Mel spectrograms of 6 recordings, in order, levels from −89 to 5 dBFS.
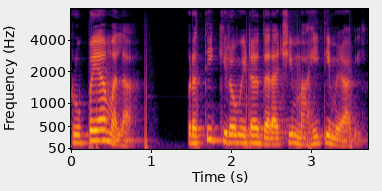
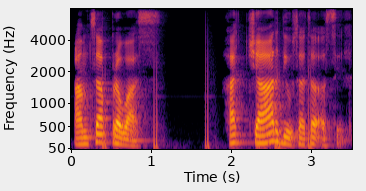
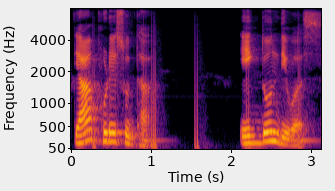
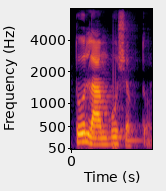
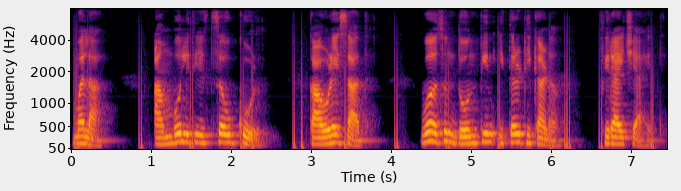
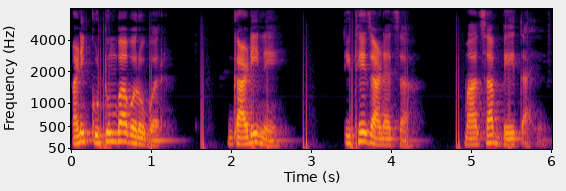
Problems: none marked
